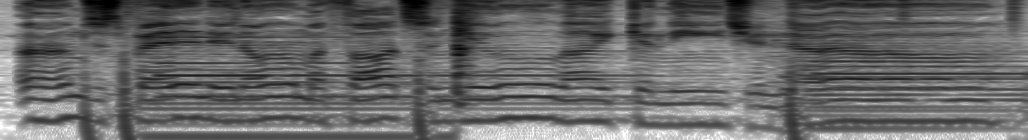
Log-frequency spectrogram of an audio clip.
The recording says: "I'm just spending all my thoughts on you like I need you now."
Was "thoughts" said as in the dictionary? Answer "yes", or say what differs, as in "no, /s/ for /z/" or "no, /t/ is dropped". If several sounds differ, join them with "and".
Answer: yes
